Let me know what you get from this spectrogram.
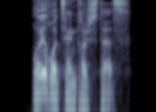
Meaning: strong/mixed nominative/accusative neuter singular superlative degree of eurozentrisch
- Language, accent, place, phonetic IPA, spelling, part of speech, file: German, Germany, Berlin, [ˈɔɪ̯ʁoˌt͡sɛntʁɪʃstəs], eurozentrischstes, adjective, De-eurozentrischstes.ogg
